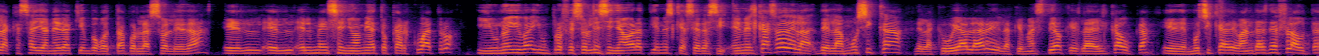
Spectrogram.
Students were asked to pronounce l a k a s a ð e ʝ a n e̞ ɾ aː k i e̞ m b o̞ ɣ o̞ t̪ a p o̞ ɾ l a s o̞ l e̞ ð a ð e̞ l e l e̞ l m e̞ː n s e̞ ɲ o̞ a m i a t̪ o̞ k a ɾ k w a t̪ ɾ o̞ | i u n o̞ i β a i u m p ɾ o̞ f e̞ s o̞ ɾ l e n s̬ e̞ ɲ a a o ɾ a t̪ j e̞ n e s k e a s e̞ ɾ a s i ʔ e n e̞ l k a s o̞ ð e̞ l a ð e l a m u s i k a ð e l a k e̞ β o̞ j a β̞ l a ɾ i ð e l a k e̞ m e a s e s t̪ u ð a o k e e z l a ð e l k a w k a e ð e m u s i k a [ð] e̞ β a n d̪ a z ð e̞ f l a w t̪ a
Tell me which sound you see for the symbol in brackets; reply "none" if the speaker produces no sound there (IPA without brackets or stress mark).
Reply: ð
